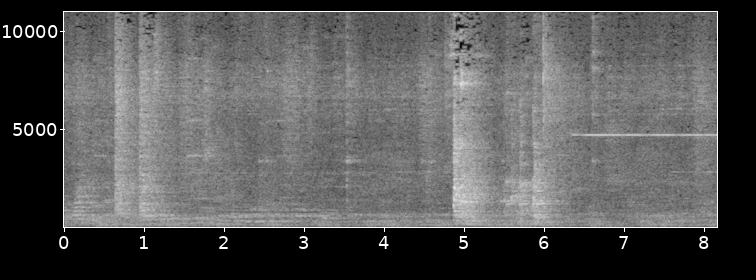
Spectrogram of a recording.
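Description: Men's voices chatter in the background of an echoing room.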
